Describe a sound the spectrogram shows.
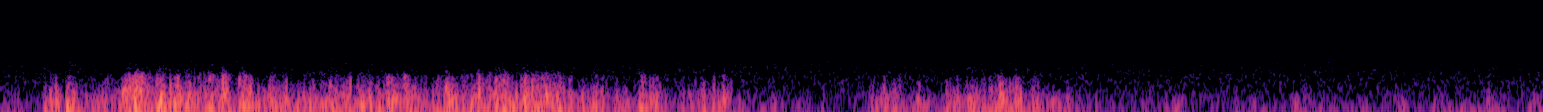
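Wind gusts rumble across an open field outdoors.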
